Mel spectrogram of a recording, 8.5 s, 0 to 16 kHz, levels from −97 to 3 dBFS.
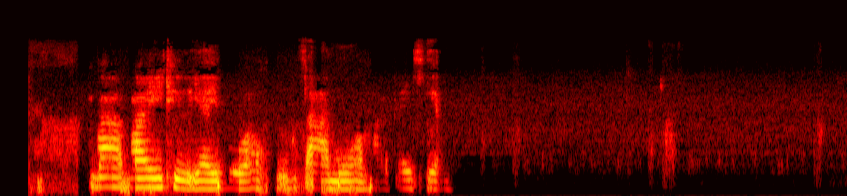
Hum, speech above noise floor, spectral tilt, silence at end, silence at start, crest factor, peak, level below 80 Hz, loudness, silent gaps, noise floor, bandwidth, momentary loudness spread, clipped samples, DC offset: none; 40 dB; -8 dB/octave; 4.1 s; 0.35 s; 20 dB; -16 dBFS; -64 dBFS; -32 LUFS; none; -71 dBFS; 7.6 kHz; 20 LU; under 0.1%; under 0.1%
